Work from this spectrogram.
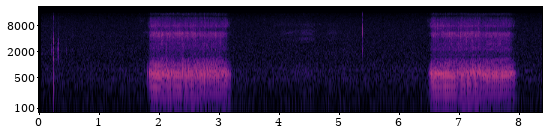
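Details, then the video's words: Small Cavalier King Charles Spaniel snoring loudly while asleep indoors, keeping a corgi awake: two rasping, buzzy snores about five seconds apart, each lasting over a second, with quiet room between. "Dog Snoring! King Charles Cavalier Spaniel wakes up Corgi!"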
